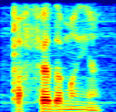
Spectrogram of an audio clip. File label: breakfast, portuguese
